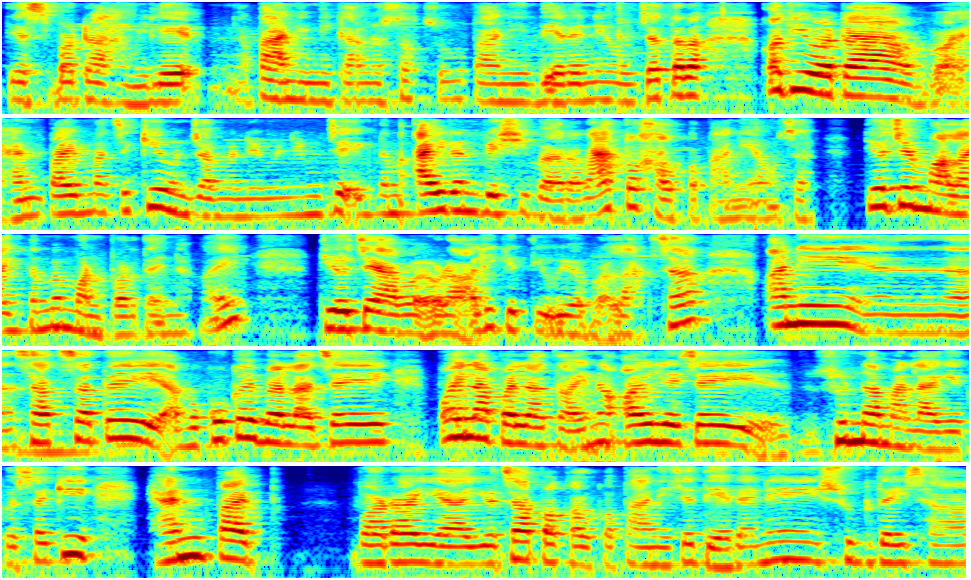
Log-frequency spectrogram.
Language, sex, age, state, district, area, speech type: Nepali, female, 45-60, West Bengal, Darjeeling, rural, spontaneous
